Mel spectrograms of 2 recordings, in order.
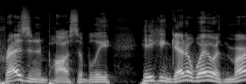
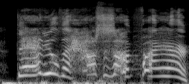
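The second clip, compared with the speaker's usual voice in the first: mock full-out scream, pitched very high. Retelling a film scene where a character screams: imitating a scream. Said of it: "Then he screams".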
